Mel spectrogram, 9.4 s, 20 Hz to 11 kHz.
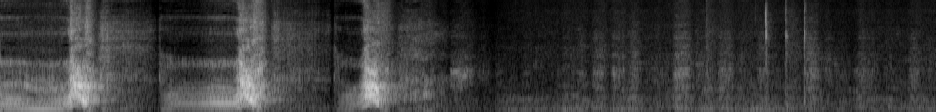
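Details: Rottweiler angered by being teased, recorded on a Samsung C7 Pro phone: three loud, harsh, growling barks roughly every one and a half seconds, then near silence with faint clicks and rustles.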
